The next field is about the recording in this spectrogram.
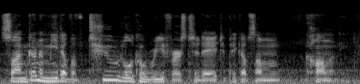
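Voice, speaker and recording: A man with a Chinese accent speaks at a fairly quick pace with lively intonation over noticeable background noise. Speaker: reef aquarium vlogger. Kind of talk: casual vlog.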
